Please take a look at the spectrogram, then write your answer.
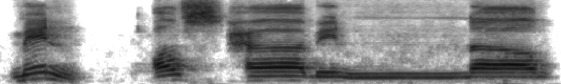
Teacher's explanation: نون ساکن کے بعد حروف حلقی میں سے حمزہ ہے تو یہاں پہ اظہار ہوگا، صاد اور بھی پڑھا جائے گا اور سیٹی کے ساتھ بھی ادا ہوگا، حروف مستعلیہ میں سے بھی ہے اور حروف صفیریہ میں سے بھی ہے، سیٹی والے حروف۔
